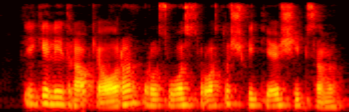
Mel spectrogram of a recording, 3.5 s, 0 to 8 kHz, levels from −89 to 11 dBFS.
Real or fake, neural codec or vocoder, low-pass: fake; vocoder, 44.1 kHz, 80 mel bands, Vocos; 7.2 kHz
